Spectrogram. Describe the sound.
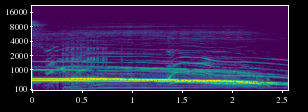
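A single wolf howl, long and mournful, holding a steady pitch before sliding slowly downward and trailing off. It is loud, with no voices over it.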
